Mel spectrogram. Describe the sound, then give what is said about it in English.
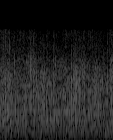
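A church audience claps their hands in praise to the Lord, a dense, steady wash of many overlapping claps that holds an even level throughout the brief moment, with no voices standing out. “Come on, let's give a hand clap of praise unto the Lord.”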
